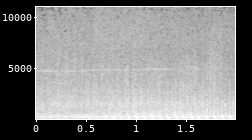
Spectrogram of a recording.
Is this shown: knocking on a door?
no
